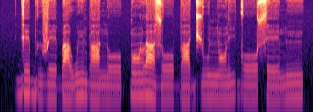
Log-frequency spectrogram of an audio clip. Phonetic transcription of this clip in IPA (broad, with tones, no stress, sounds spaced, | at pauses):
ɡ e˦ b ɨ˨ v e˨ ɓ a˨ w ĩ˦ b a˨ n oː˨ k͡p ɔ̃˦ l a˦˨ z oː˨ b a˨ d͡ʒ u˧ ɲ ɔ̃˧ ɾ i˦ ɡ oː˧ s eː˨ m ĩ˧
